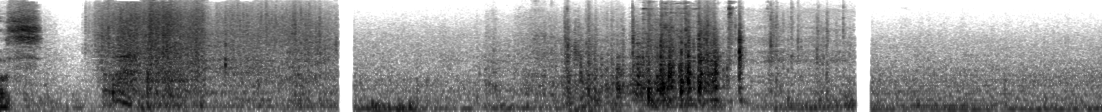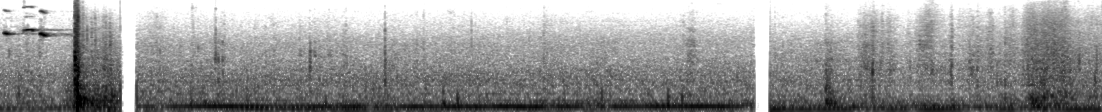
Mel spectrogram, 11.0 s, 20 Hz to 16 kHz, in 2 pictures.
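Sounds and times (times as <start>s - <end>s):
low hum of car driving: 3.9s - 11.0s.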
